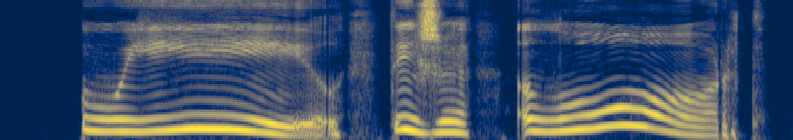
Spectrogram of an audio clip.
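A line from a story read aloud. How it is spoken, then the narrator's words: Venomous mocking drawl. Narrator (Russian): ядовито протянул Вилмар, передразнивая любимого собутыльника лорда-канцлера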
